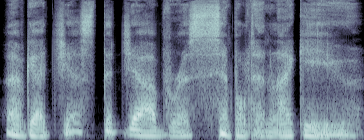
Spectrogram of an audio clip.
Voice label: trader male dislike quest offer

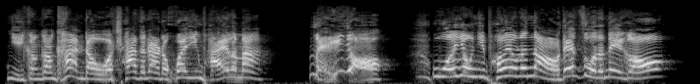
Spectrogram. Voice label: attack, zh

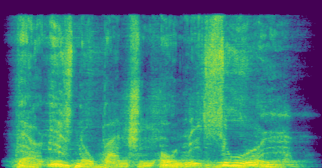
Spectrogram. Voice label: pissed, en; Banshee; 女妖（魔兽争霸3）

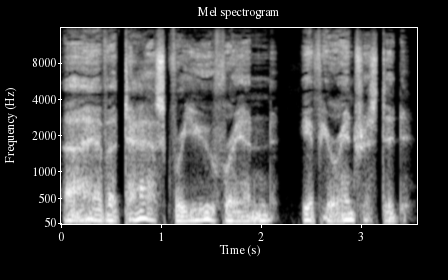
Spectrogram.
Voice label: trader male like quest offer

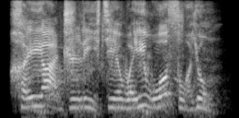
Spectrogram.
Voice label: hero female demon hunter morphed pissed

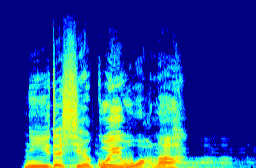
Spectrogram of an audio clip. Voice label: hero female demon hunter yes attack

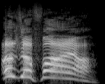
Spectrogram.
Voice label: uk Neutral

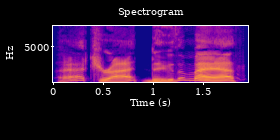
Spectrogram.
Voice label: trader male neutral sale accepted

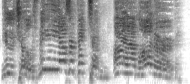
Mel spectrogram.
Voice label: robo twin hurt

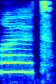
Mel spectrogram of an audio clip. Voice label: trader monolog; 商人杰恩（七日杀）

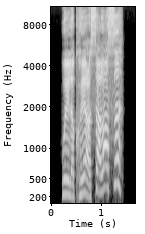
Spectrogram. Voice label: war cry, zh

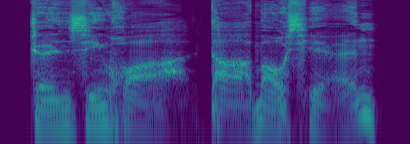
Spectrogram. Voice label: Shadow hunter pissed, zh

